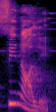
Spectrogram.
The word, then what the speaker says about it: finale: So in French, you pronounce it as a long I, finale. Alright. And when you adopt that word into English, you pronounce it as final.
